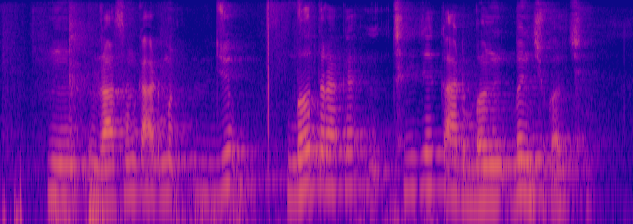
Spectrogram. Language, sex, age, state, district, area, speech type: Maithili, male, 30-45, Bihar, Madhubani, rural, read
